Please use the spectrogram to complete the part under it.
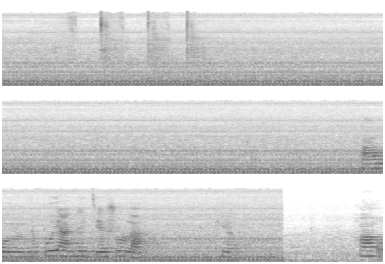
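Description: A skin care machine hums.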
